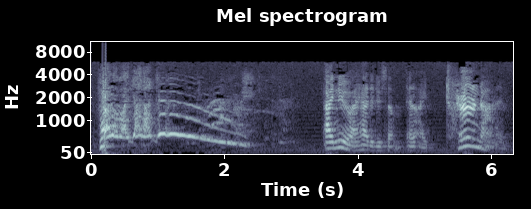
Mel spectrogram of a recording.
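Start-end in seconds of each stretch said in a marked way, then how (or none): 0.1-2.4 very high, loud, drawn-out mock wail; panicked wail. Running from the dog with no escape, panicked wail. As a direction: wail it out slowly in hammed-up panic.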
